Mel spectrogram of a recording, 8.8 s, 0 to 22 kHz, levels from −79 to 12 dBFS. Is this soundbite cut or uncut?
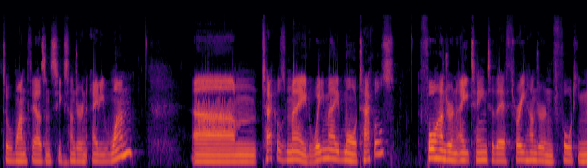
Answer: uncut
